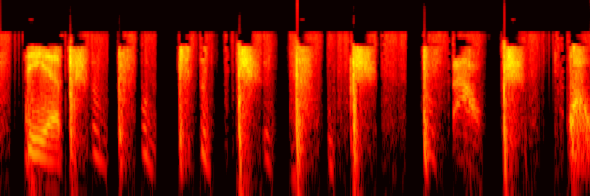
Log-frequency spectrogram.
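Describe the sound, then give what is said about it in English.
A voice imitates a flurry of punches, like somebody hitting someone really hard: roughly a dozen sharp, breathy whacks and thwacks in quick irregular succession, loud, with no other talking. “Now, those are some awesome punches.”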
